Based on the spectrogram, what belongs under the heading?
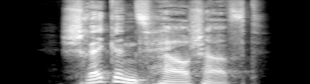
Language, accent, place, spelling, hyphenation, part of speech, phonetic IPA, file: German, Germany, Berlin, Schreckensherrschaft, Schre‧ckens‧herr‧schaft, noun, [ˈʃʁɛkn̩sˌhɛʁʃaft], De-Schreckensherrschaft.ogg
- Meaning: reign of terror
